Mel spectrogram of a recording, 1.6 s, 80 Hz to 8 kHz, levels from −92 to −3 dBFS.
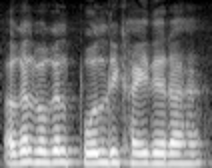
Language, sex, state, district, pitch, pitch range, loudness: Hindi, male, Jharkhand, Palamu, 180 Hz, 175-190 Hz, -12 LUFS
